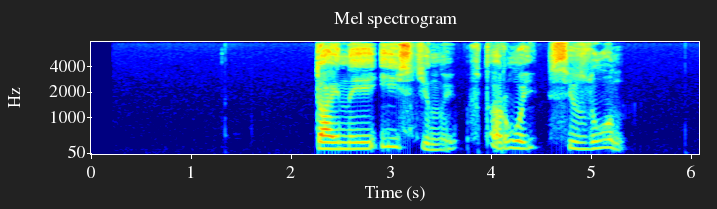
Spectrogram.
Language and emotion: Russian, neutral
